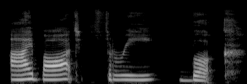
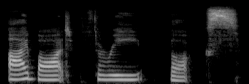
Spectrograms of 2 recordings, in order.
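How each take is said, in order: First: The final S sound is left off. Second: The final S sound is clearly pronounced. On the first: The speaker calls it wrong. "Those sentences are incorrect because you did not pronounce the S" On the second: The speaker calls it right. "Now listen to the sentences correct"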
